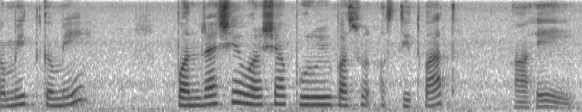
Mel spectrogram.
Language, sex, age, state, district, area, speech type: Marathi, female, 30-45, Maharashtra, Amravati, rural, spontaneous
